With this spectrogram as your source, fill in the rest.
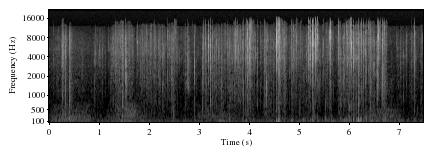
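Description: A small, hollow, apparently empty gold metallized foil pouch is crinkled by fingertips. It makes dense, bright crackling and crisp crunches in quick, irregular bursts. A few sharper snaps stand out, and each one dies away almost at once.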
